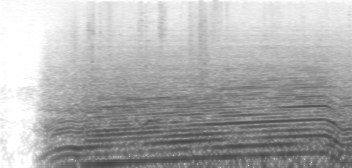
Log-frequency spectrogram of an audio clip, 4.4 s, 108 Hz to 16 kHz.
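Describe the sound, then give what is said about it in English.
Engine of a Mercedes S-Class convertible with a 612-horsepower AMG engine, heard from inside the car on the Autobahn: a loud, steady drone with strong harmonic tones that rises in abruptly after a short silence and holds. “This is the sound of the Autobahn inside Alex Gruller's Mercedes.”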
